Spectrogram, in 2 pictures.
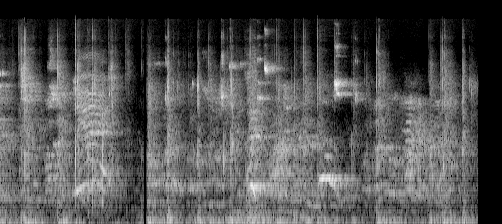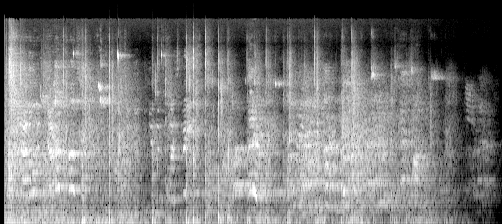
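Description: Basketballs bouncing and being dribbled on a hardwood gym floor, among players' voices. The sound drops out briefly about halfway through and comes back louder.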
